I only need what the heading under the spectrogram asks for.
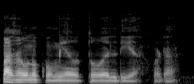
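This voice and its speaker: A man with a Costa Rican accent co-hosting a talk show, speaking in a measured, relaxed way and often ending his remarks with a tag question. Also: low voice, no echo, clean studio sound. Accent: Costa Rican Spanish. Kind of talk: casual discussion.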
